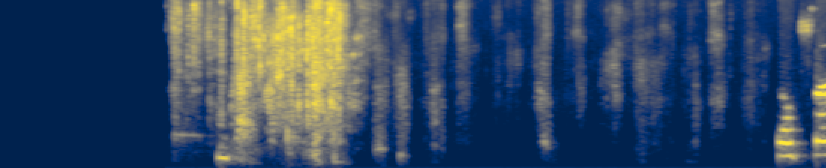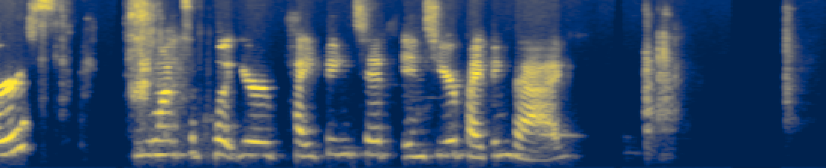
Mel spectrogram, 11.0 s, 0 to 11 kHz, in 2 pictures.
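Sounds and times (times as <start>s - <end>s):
plastic bag crinkling: 1.2s - 6.6s.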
